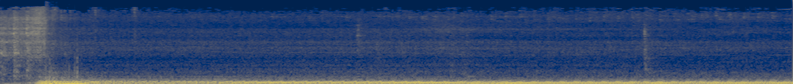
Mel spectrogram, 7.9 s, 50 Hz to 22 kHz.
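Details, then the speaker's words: 2007 Silverado V8 after an exhaust leak repair at a cracked header; it previously hummed and rattled at idle. Cold start settles to a deep, even idle with no ticking or buzzing; normal idle. "Alright, well, success on the truck anyway. Well, partially success."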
